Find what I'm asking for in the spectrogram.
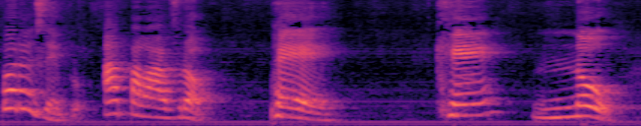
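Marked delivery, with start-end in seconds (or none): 2.9-4.2 PEQUENO loud and slow as pe, que, no; three separate syllables. Shown as a demonstration. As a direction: open up for each syllable of "pequeno". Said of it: "Quantas vezes a tia abriu a boca?".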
